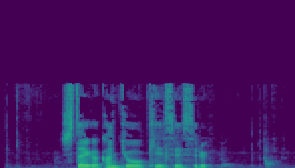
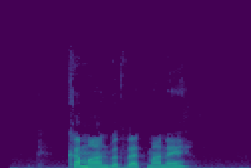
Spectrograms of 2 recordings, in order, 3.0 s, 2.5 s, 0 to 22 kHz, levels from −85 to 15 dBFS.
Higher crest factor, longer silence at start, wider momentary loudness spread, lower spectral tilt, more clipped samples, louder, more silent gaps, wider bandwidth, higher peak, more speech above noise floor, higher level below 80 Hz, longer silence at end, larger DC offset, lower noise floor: about the same, 20 dB vs 18 dB; about the same, 0.6 s vs 0.7 s; second, 10 LU vs 15 LU; second, -4 dB/octave vs -7 dB/octave; neither; first, -22 LUFS vs -31 LUFS; neither; second, 11.5 kHz vs 14.5 kHz; first, -4 dBFS vs -16 dBFS; first, 39 dB vs 30 dB; first, -52 dBFS vs -58 dBFS; second, 0.25 s vs 0.65 s; neither; about the same, -59 dBFS vs -60 dBFS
